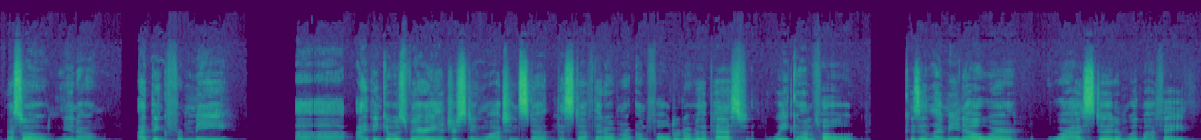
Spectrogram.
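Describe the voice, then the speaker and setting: A man's voice: deep voice, steady tone, moderate pace, dark tone. A man co-hosting a casual podcast, affirming and repeating phrases for emphasis. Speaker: podcast co-host. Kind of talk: casual conversational podcast discussion.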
